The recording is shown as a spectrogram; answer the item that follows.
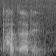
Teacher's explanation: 밭 티읕이 대표음 디귿으로 바뀌어서 넘어가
